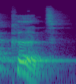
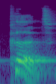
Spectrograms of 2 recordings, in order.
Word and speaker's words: could: Então, could be, could be, could be, could. Ou então, faz de conta que vai falar could, ó, could, mas não fala, não fala could.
